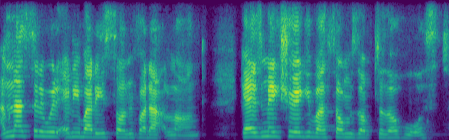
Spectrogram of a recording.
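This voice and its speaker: Her bright, sharp tone and lively intonation carry at a fairly high pitch as the woman talks at a moderate pace. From Jamaica. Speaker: YouTube live show host. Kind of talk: casual live-stream chat. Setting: YouTube live stream.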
